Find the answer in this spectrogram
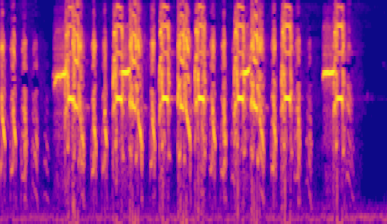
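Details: Close grey francolin delivering a strident, rhythmic run of harsh squawking notes roughly three per second, with thin whistled accents laced through the phrase.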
